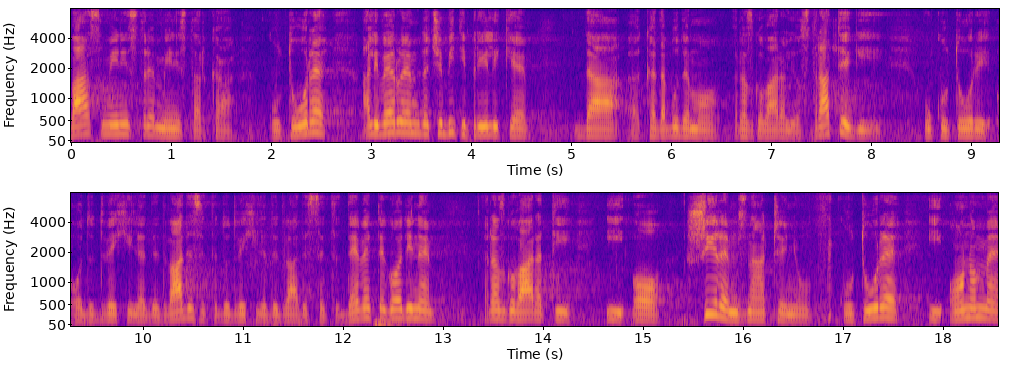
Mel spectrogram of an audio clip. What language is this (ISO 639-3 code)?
srp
